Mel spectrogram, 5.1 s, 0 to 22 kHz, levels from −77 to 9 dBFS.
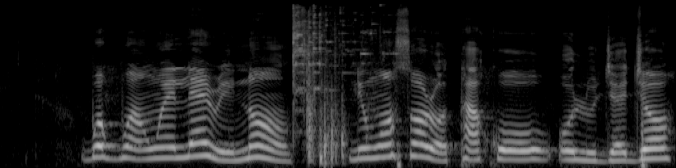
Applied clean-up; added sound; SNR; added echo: none; Shatter; 12 dB; none.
